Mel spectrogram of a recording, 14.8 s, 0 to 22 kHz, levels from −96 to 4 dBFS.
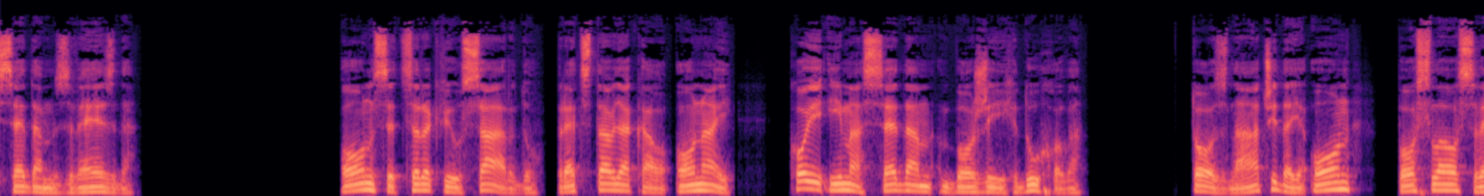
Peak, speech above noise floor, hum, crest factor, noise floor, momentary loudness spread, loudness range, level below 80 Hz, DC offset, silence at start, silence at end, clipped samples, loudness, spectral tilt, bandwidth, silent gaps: -2 dBFS; over 74 dB; none; 16 dB; under -90 dBFS; 8 LU; 4 LU; -40 dBFS; under 0.1%; 0 s; 0 s; under 0.1%; -16 LUFS; -4.5 dB/octave; 15 kHz; 1.42-3.39 s, 5.46-5.56 s, 7.70-7.89 s, 10.89-11.90 s, 13.76-13.97 s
